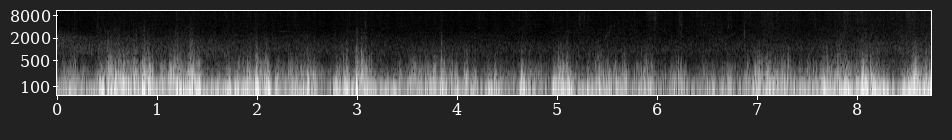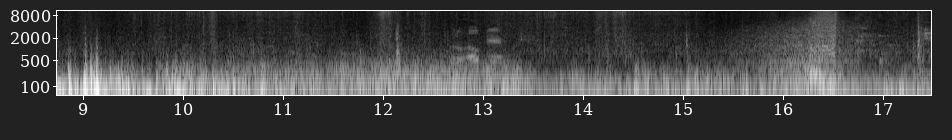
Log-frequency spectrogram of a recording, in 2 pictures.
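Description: Wind buffeting the microphone in an open field, in gusty low rumbles. Fainter rustling and light ticks come in during the last few seconds.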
